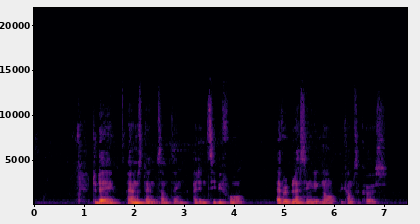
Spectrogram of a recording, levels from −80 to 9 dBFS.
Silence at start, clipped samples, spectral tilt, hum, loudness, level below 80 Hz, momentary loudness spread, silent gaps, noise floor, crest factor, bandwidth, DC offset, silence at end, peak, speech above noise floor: 0.85 s; under 0.1%; -6.5 dB/octave; none; -35 LUFS; -68 dBFS; 16 LU; none; -67 dBFS; 24 dB; 13.5 kHz; under 0.1%; 0.45 s; -12 dBFS; 33 dB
